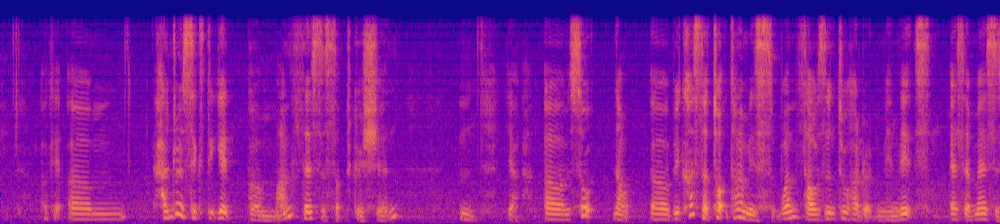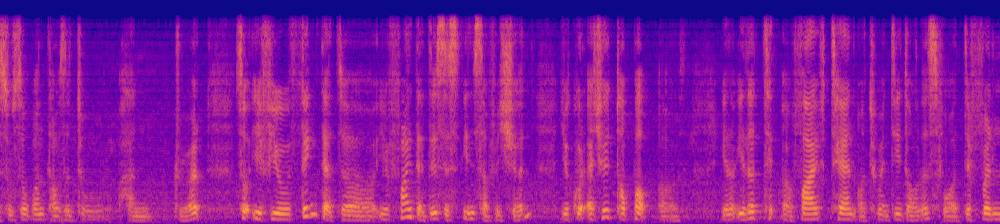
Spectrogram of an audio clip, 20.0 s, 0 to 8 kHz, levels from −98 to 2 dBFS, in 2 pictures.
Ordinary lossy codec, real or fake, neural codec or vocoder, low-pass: none; fake; vocoder, 24 kHz, 100 mel bands, Vocos; 7.2 kHz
